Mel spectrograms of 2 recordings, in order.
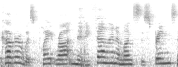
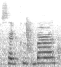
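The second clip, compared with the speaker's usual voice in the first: usual speaking voice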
